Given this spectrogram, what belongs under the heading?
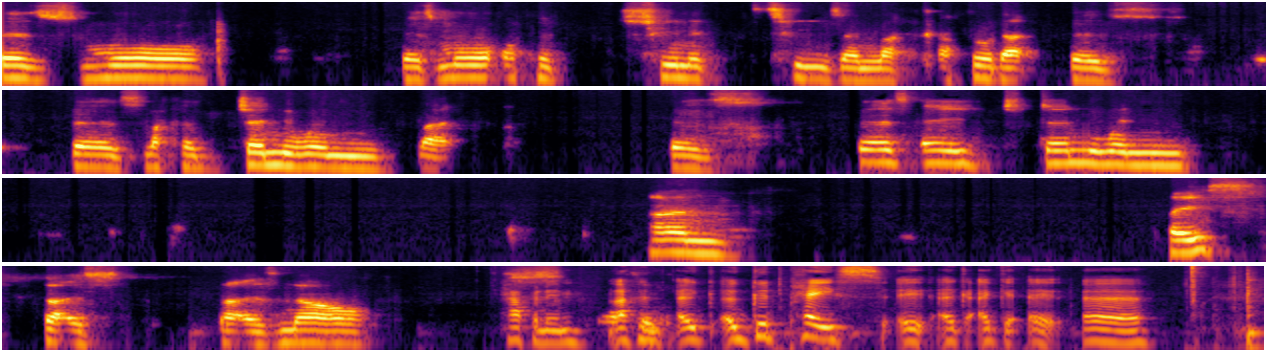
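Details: Stuttering (stammering) in an adult male singer with a lifelong stammer; his own conversational speech, with repetitions.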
